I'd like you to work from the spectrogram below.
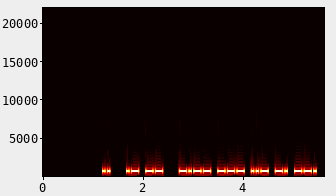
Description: Morse code, heard as a keyed tone, about 25 wpm, 700 Hz. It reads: I AM YOUNG
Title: Sentences from Top 1000 Words - Review Part 5 - 25wpm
